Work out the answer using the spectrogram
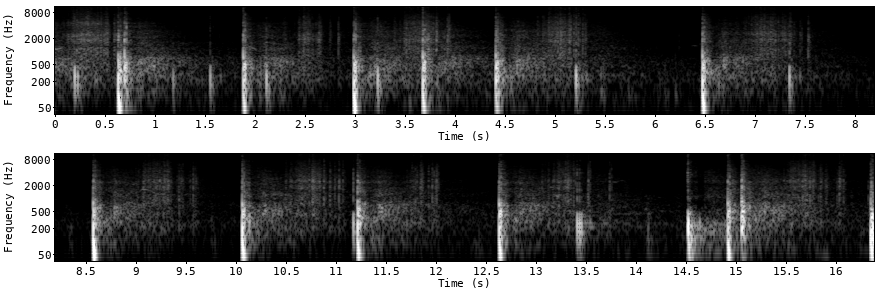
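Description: Aerial fireworks bursting one after another, a sharp bang every second or so, each followed by a fading crackle of sparks.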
